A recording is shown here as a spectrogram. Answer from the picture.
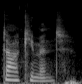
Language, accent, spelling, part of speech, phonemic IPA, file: English, US, document, noun, /ˈdɑkjʊmənt/, En-us-document.ogg
- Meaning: An original or official paper used as the basis, proof, or support of anything else, including any writing, book, or other instrument conveying information pertinent to such proof or support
